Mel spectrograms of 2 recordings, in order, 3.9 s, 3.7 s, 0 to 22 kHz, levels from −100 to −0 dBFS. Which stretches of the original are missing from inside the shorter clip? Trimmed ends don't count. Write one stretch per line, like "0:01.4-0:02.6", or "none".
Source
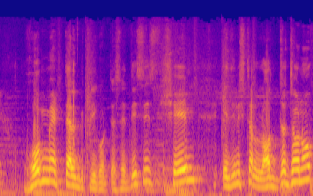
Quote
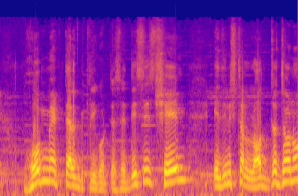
0:01.9-0:02.1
